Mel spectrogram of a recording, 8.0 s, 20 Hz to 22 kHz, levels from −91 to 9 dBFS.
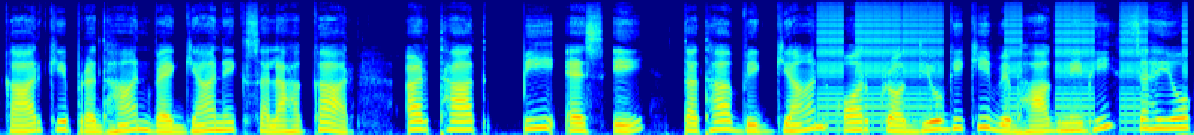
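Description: A nearby 2G handset, exchanging data rather than holding a call, is radiating bursts of radio energy that the audio circuitry rectifies into the signal path, producing GSM phone buzz from 5.45 s to 7.92 s. The pulses arrive at about 217 Hz, so the speech picks up a hard, raspy buzz rich in harmonics, sitting about 13 dB below the speech and coming and going in stuttering spurts, unrelated to anything being said.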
